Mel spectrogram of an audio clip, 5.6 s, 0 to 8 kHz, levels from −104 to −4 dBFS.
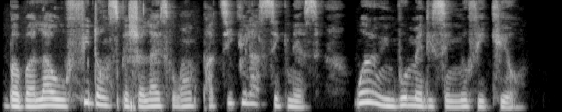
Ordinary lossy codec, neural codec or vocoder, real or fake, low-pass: none; none; real; none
